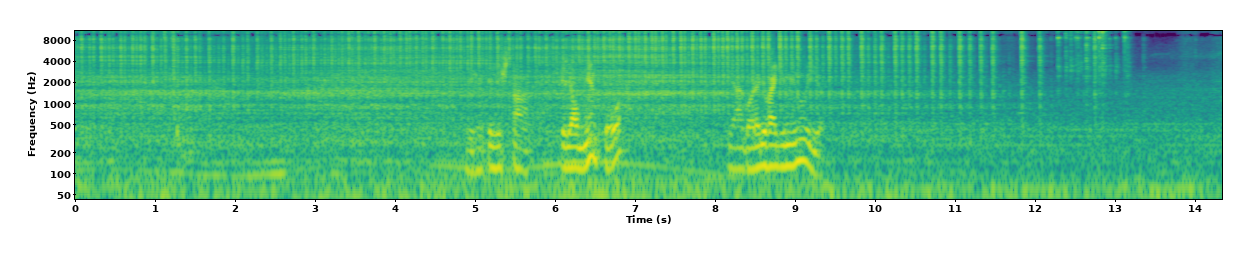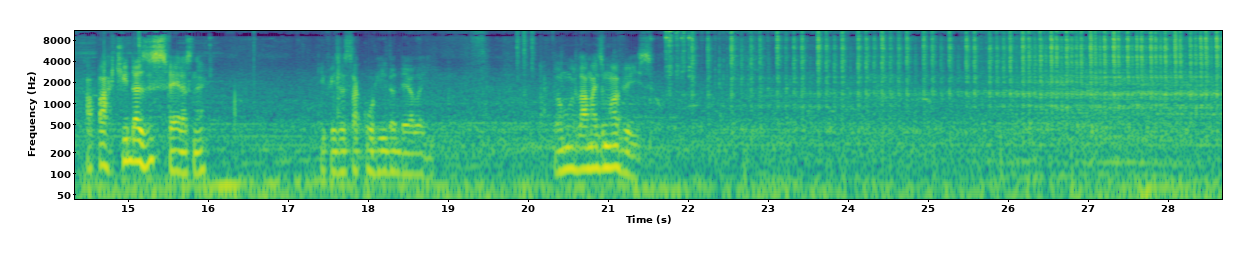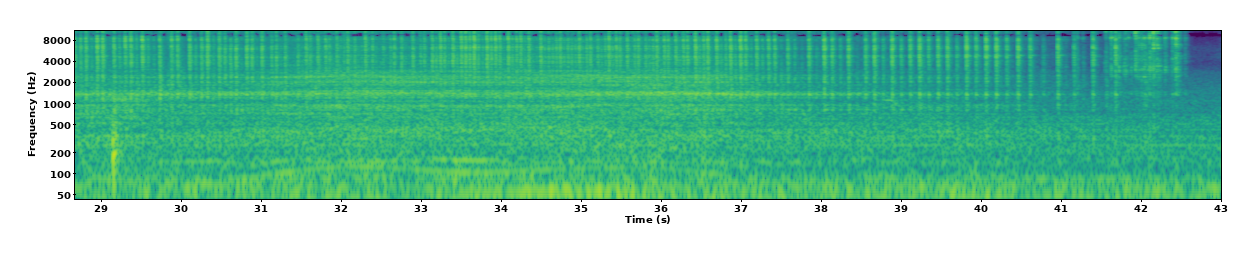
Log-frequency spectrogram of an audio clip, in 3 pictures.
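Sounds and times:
bicycle chain ratcheting clatter: 0:00.0 - 0:13.4, 0:21.7 - 0:42.6.

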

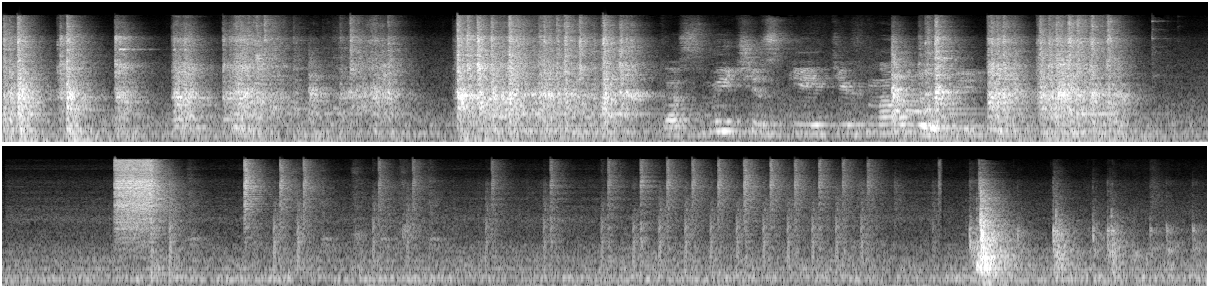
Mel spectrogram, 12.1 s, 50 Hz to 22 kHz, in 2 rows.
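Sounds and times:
welding arc crackling: 0:06.6 - 0:10.8.

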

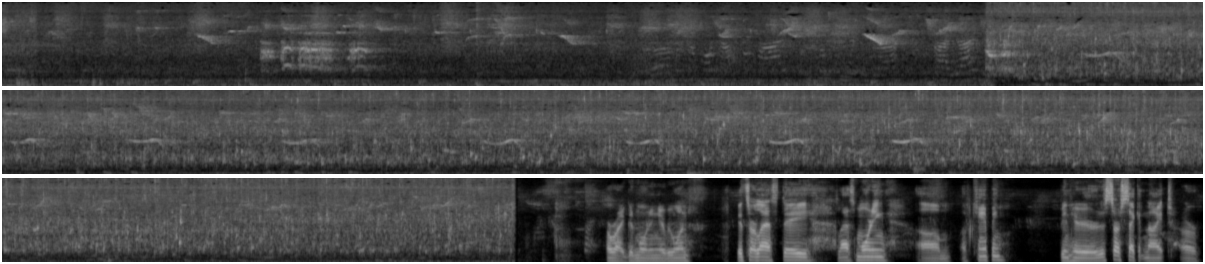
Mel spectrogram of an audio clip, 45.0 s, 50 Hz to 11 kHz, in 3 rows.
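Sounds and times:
stream burbling over stones: 0:12.3 - 0:36.5.

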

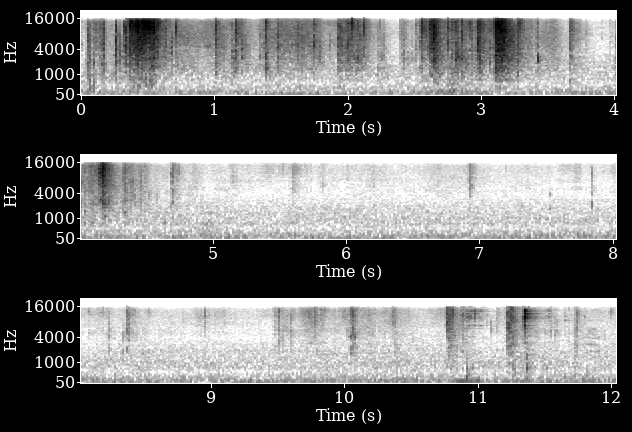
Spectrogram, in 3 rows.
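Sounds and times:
gauze wrapper crinkling: 0:00.0 - 0:04.6.

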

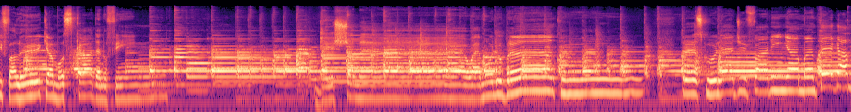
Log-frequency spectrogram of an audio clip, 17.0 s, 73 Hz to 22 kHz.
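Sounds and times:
long held melody notes: 0:00.0 - 0:17.0
strummed plucked-string instrument: 0:00.0 - 0:17.0.

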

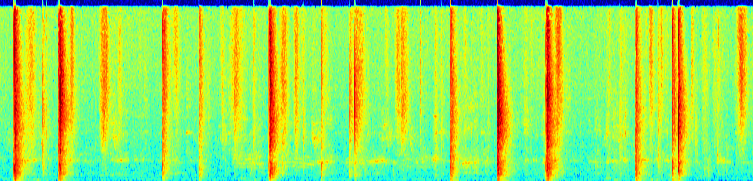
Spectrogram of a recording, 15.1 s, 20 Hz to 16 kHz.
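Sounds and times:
skipping rope slapping tiled floor: 0:09.9 - 0:10.2, 0:10.9 - 0:11.3, 0:12.7 - 0:14.0.

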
